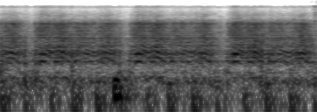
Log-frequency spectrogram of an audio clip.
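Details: Honda City cranks but won't start; check-engine light stays on and the fuel pump gets no power: starter churns steadily, about three turns a second, and never catches; failed main relay, located far in the back.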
